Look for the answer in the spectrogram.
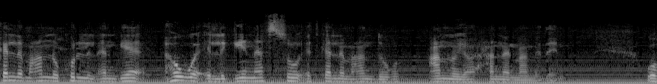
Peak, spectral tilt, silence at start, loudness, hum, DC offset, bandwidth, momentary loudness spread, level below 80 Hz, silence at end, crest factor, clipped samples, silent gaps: -10 dBFS; -6 dB/octave; 0 s; -30 LUFS; 50 Hz at -35 dBFS; under 0.1%; 11.5 kHz; 9 LU; -36 dBFS; 0 s; 18 dB; under 0.1%; none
